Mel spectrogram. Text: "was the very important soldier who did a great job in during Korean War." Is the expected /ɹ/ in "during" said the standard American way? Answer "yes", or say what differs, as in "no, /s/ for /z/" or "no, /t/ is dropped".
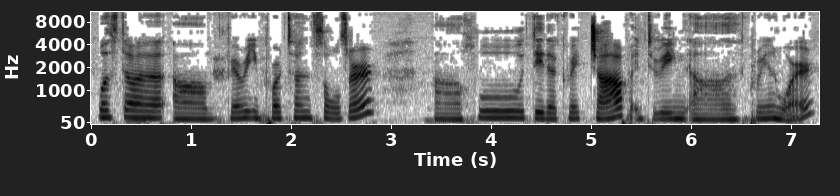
no, /ɹ/ is dropped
